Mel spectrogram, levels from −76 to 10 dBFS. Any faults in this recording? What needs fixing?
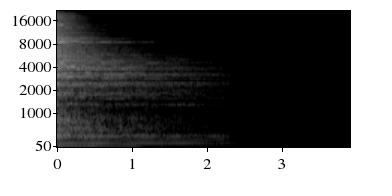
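Zipper noise appears from 2.22 to 2.56 s, where the level falls by roughly 25 dB in coarse steps of 6 dB each, at around ten per second, with no smoothing between them. Each jump leaves a small click, so the drop ticks audibly instead of gliding. A smooth fader move changes gain continuously and adds nothing of its own. To prevent this, interpolate gain changes per sample or ramp them across each buffer.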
